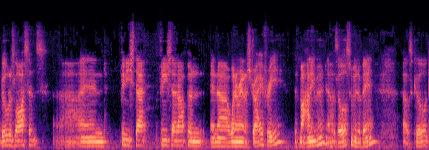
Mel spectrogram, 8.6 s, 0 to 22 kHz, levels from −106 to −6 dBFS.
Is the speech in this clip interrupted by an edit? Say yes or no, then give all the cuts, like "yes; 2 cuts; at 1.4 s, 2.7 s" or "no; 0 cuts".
no; 0 cuts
